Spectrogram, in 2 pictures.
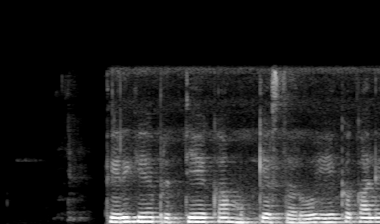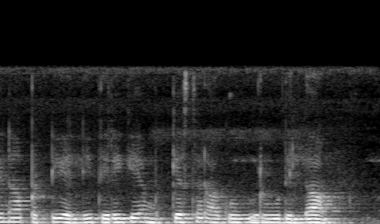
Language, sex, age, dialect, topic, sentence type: Kannada, female, 18-24, Coastal/Dakshin, banking, statement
